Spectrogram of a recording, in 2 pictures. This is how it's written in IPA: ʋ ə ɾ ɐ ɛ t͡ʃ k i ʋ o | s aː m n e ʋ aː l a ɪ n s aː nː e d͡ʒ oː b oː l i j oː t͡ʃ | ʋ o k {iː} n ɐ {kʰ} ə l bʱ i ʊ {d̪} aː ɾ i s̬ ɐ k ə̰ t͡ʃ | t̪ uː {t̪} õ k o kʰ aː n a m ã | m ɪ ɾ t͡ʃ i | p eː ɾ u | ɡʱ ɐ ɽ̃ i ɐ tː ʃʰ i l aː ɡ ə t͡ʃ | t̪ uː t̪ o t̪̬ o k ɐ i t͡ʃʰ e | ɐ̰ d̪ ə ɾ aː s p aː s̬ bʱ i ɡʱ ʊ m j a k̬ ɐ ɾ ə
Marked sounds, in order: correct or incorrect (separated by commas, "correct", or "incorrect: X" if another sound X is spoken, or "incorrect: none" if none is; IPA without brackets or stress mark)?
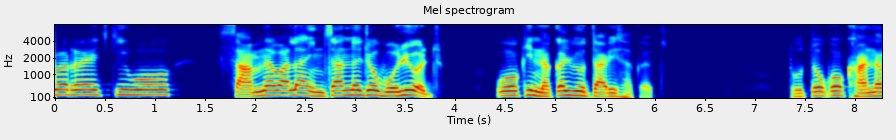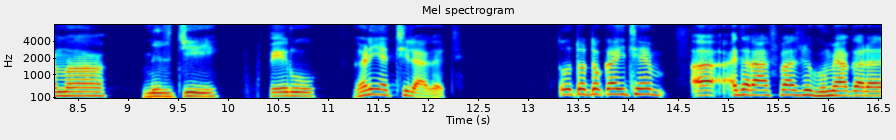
incorrect: i, incorrect: k, incorrect: t̪, correct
